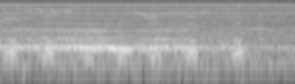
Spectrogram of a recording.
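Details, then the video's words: A mantled howler monkey in Costa Rican forest gives a low, hollow, drawn-out howl with rough grunting pulses over faint forest hiss; howling, amplified by an enlarged hyoid bone, settles conflicts between howlers without fighting. "Eventuella konflikter mellan de mantlade vrålaporna hanteras helt enkelt genom att yla."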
